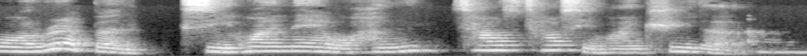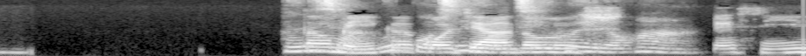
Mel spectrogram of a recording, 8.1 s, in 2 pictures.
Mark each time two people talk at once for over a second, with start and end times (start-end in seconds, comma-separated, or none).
5.5-7.1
